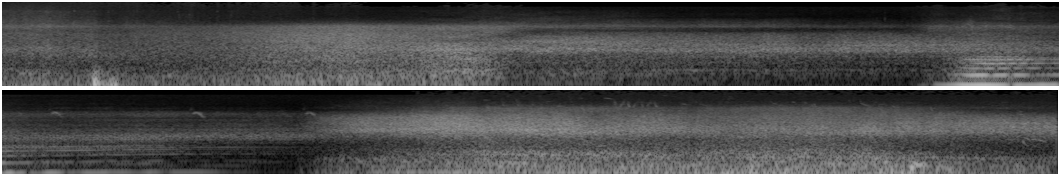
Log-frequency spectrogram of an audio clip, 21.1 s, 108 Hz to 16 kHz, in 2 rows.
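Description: Jet airliner sounds over several cuts: a Ryanair Boeing 737-800 rolling out after landing gives a loud low rumble with wind buffeting the microphone, fading after a few seconds. About ten seconds in comes a pitched engine hum with several tones sinking slightly in pitch, and from about 14 s a steady rushing noise.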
